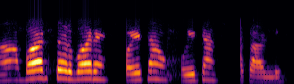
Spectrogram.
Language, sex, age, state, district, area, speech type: Goan Konkani, female, 60+, Goa, Murmgao, rural, conversation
